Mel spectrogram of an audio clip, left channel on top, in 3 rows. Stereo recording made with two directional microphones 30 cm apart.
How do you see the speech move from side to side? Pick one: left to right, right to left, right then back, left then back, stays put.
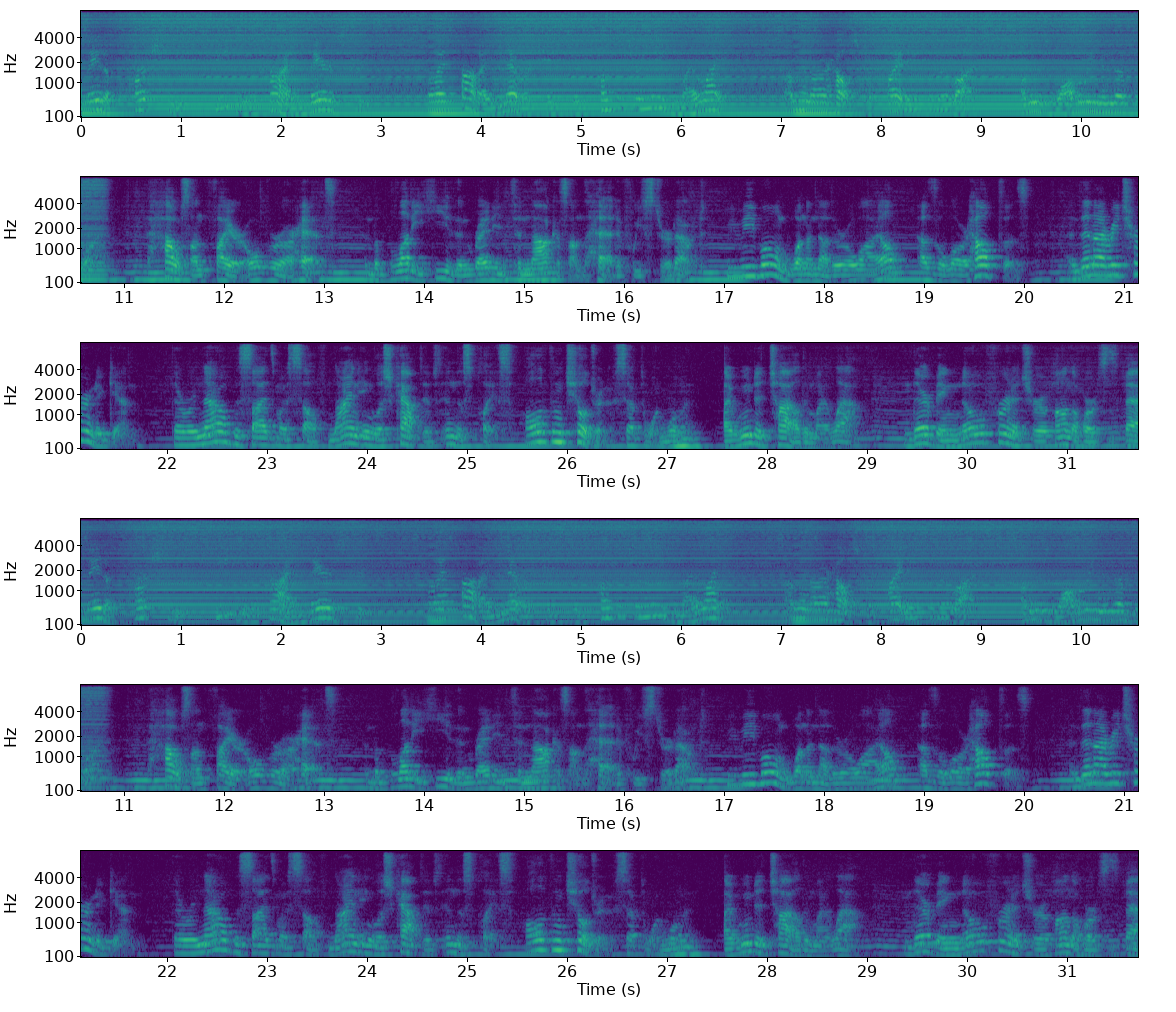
stays put.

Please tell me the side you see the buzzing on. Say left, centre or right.
left.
